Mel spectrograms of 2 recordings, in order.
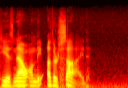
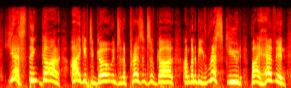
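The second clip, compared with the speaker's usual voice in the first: mock relieved excitement; 9 semitones higher, 5 dB louder than usual. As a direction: play the lost man thrilled to be saved. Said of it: "He's like".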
